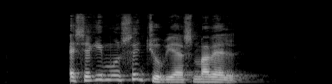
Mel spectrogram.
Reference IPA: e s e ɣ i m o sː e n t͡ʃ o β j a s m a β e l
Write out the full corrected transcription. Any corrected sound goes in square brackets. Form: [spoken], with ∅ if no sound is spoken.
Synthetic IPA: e s e ɣ i m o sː e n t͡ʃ [u] β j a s m a β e l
